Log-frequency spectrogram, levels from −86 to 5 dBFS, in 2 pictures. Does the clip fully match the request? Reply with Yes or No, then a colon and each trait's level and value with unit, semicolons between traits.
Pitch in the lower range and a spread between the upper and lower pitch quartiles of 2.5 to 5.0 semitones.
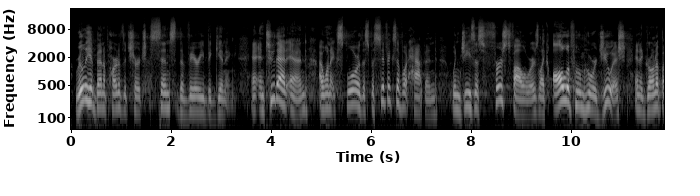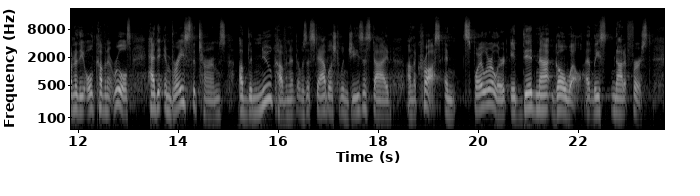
No: medium, 150 Hz; average, 4.1 semitones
